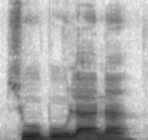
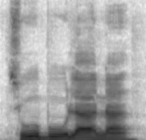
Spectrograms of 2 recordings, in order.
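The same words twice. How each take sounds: Both takes have the same delivery.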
